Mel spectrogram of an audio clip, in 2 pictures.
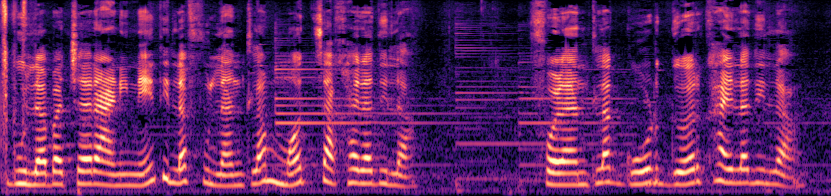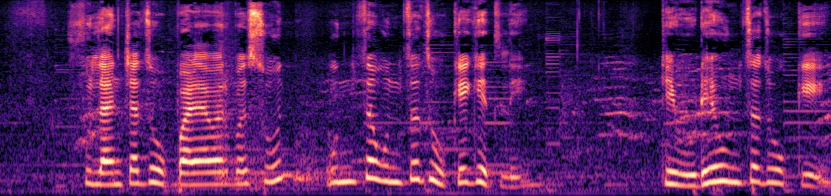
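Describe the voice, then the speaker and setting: Woman storyteller, expressive read-aloud, fairly high voice, faint music behind. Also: measured pace. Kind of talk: children's story narration.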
